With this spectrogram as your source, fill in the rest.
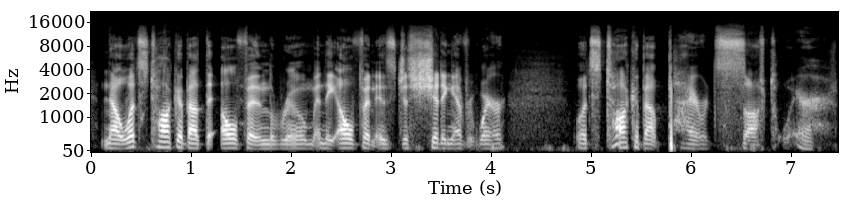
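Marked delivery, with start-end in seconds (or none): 4.9-7.3 malicious, hateful tone, much quieter and slower. Turning to the elephant in the room: malice and hatred in voice. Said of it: "you can hear the malice and the hatred in my voice".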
